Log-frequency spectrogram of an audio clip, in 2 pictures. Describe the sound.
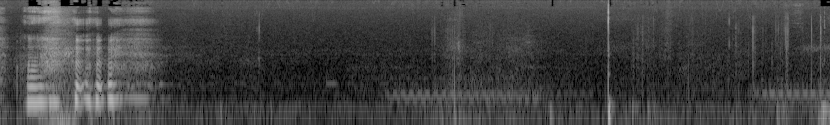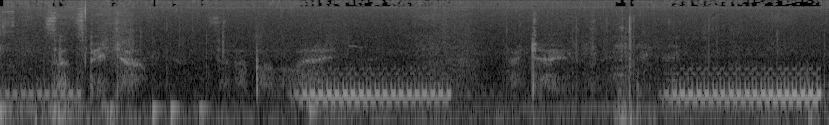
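A brief burst of dialing tones, then a phone ringing on speaker with a steady ringback tone repeating every couple of seconds, slightly tinny, over faint background rustling.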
